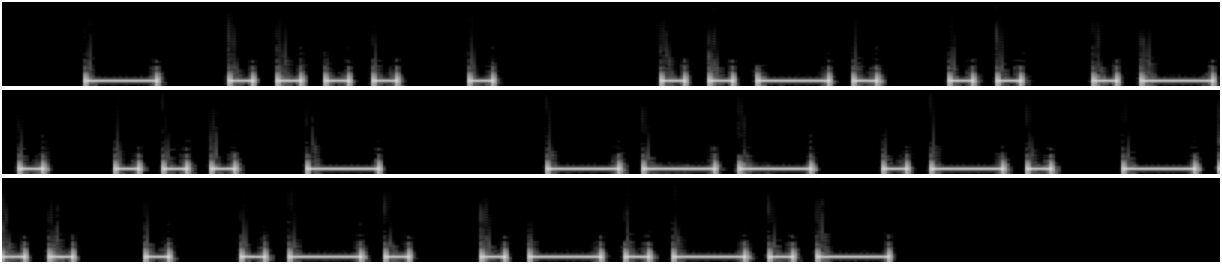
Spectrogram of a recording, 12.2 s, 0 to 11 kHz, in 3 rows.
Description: Morse code, heard as a keyed tone, about 15 wpm, 700 Hz. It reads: THE FIRST ORDER.
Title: Sentences from Top 1100 Words 15wpm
